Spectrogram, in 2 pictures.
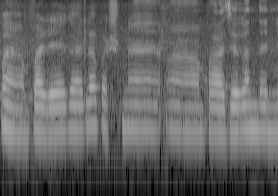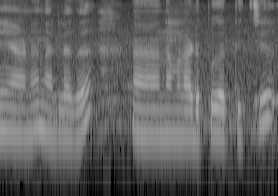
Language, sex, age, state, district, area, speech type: Malayalam, female, 30-45, Kerala, Alappuzha, rural, spontaneous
